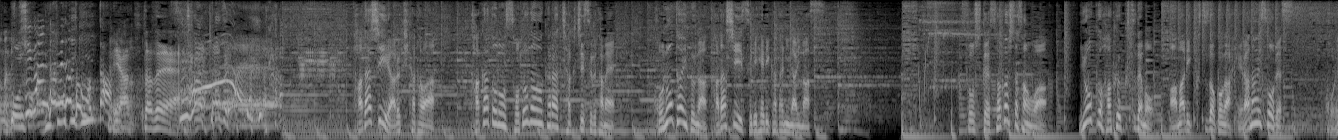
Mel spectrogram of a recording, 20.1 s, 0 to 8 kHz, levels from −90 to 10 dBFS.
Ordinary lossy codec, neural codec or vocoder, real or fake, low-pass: none; none; real; none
